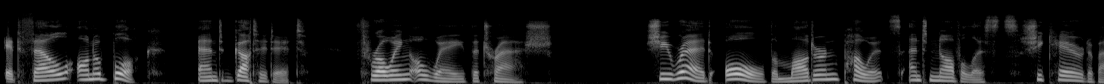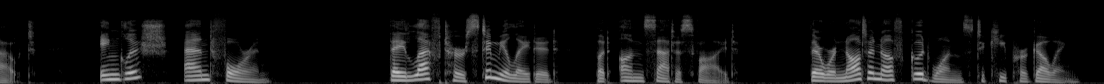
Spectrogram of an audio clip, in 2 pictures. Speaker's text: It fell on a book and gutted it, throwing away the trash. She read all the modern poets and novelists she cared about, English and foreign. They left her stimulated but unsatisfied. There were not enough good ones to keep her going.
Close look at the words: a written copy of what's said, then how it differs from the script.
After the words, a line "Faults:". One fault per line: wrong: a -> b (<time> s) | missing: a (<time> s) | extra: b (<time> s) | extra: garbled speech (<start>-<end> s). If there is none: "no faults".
It fell on a book and gutted it, throwing away the trash. She read all the modern poets and novelists she cared about, English and foreign. They left her stimulated but unsatisfied. There were not enough good ones to keep her going.
Faults:
no faults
